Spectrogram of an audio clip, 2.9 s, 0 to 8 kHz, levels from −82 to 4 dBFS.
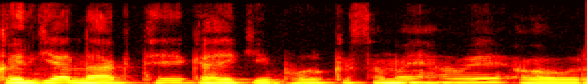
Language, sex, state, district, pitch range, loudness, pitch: Surgujia, male, Chhattisgarh, Sarguja, 160-175 Hz, -16 LUFS, 165 Hz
